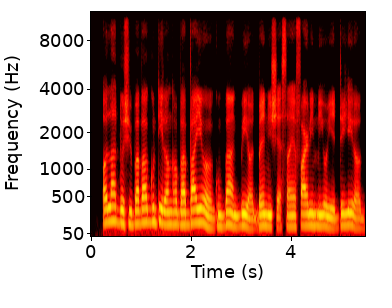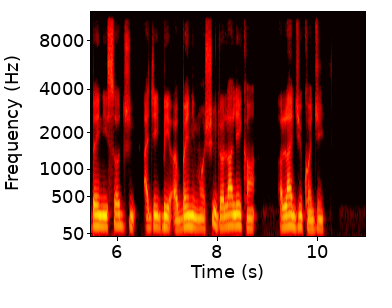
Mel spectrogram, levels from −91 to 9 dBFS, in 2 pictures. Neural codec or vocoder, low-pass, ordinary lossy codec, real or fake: codec, 24 kHz, 0.9 kbps, WavTokenizer, large speech release; 10.8 kHz; none; fake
